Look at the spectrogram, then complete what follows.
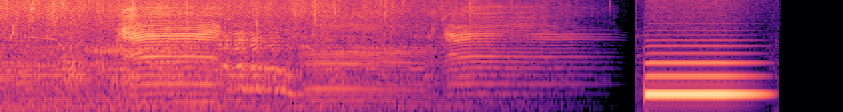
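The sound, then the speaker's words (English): Goats bleat in a wavering, overlapping chorus for about three seconds, then after a short silence a loud, steady electronic beep sounds once and stops. “Polly, feed the goats, please.”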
